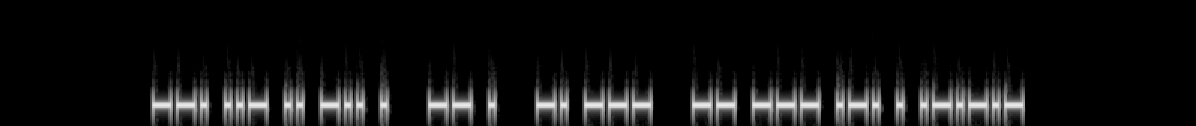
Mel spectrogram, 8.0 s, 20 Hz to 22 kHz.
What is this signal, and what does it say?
Morse code, heard as a keyed tone, about 30 wpm, 700 Hz. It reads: GUIDE ME NO MORE.
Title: Sentences from Top 1000 Words - Review Part 3 - 30wpm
